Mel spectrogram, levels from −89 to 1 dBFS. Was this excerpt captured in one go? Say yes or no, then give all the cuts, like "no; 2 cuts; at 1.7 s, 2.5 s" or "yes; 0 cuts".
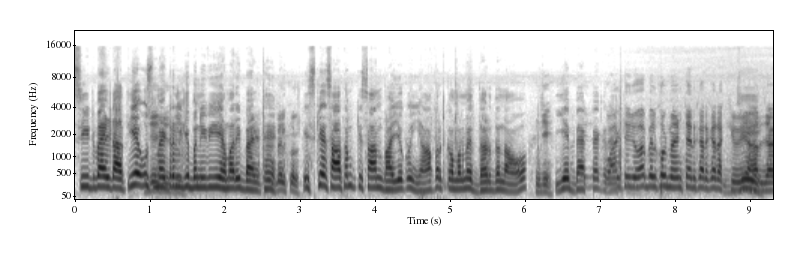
no; 1 cut; at 7.3 s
